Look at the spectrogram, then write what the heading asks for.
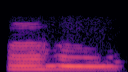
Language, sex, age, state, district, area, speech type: Punjabi, male, 30-45, Punjab, Bathinda, rural, conversation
